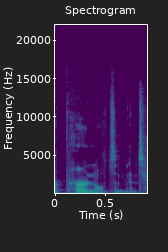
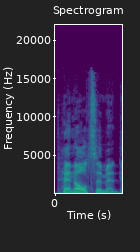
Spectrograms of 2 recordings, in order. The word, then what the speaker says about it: penultimate: That concludes our discussion of the – is it penultimate or pernultimate? How do you say it? – Penultimate.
